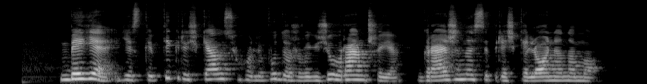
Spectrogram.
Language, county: Lithuanian, Vilnius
